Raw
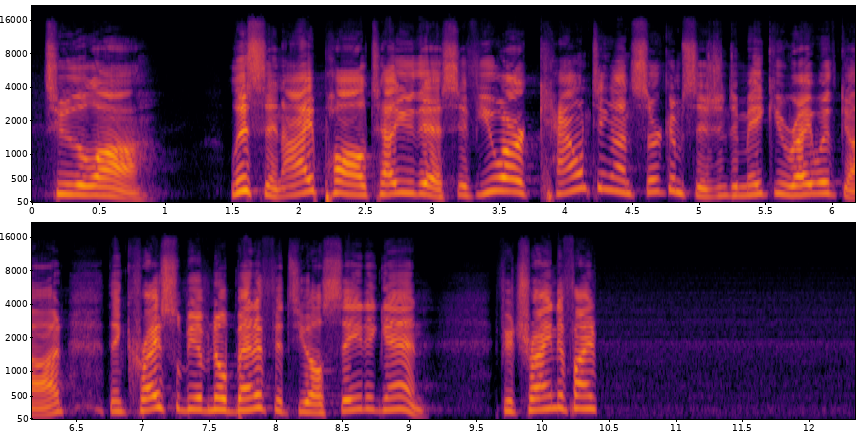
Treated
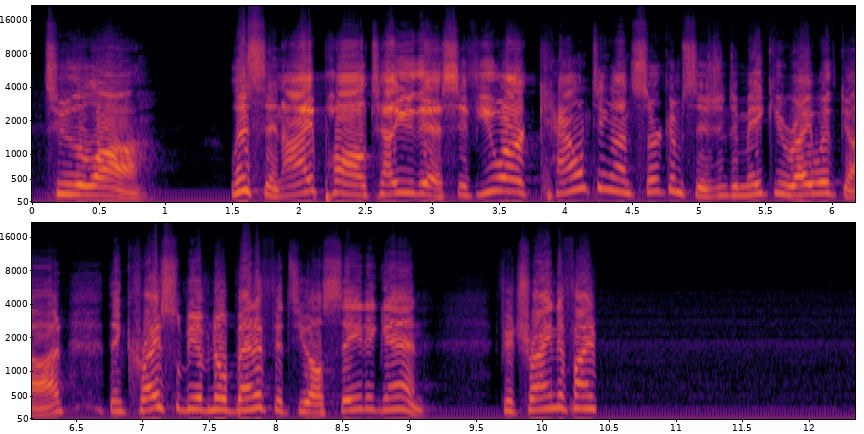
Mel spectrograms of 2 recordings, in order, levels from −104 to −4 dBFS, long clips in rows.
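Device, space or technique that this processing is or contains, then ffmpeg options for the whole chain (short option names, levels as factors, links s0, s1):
valve amplifier with mains hum: -filter_complex "[0:a]aeval=exprs='(tanh(22.4*val(0)+0.25)-tanh(0.25))/22.4':c=same,aeval=exprs='val(0)+0.000562*(sin(2*PI*50*n/s)+sin(2*PI*2*50*n/s)/2+sin(2*PI*3*50*n/s)/3+sin(2*PI*4*50*n/s)/4+sin(2*PI*5*50*n/s)/5)':c=same,asettb=1/sr,asplit=3[s0][s1][s2];[s0]atrim=end=1.844[s3];[s1]atrim=start=1.84:end=3.77,asetpts=PTS-STARTPTS,afade=t=in:d=0.004:c=qsin,afade=t=out:st=1.926:d=0.004:c=qsin,equalizer=f=315:t=o:w=0.33:g=-10,equalizer=f=630:t=o:w=0.33:g=-8,equalizer=f=2500:t=o:w=0.33:g=11,equalizer=f=5000:t=o:w=0.33:g=10,equalizer=f=10000:t=o:w=0.33:g=8[s4];[s2]atrim=start=3.766[s5];[s3][s4]acrossfade=d=0.004:c1=hsin:c2=qsin[s6];[s6][s5]acrossfade=d=0.004:c1=qsin:c2=hsin,volume=0.596"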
